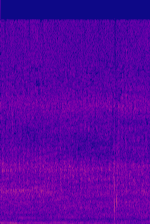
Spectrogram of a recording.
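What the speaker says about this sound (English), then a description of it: "And then I'm mowing with that rider that's over there." A riding lawn mower engine drones steadily through tall weeds at an old Victorian house, a constant low hum with a faint tonal whine and one brief click.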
